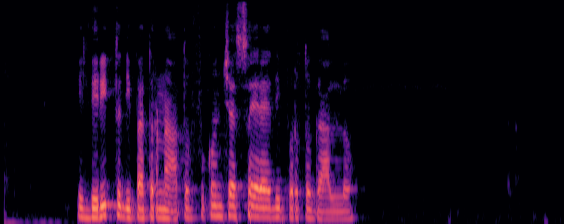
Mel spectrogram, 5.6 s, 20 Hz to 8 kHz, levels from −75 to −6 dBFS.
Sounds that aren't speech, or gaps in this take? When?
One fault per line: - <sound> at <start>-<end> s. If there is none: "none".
none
